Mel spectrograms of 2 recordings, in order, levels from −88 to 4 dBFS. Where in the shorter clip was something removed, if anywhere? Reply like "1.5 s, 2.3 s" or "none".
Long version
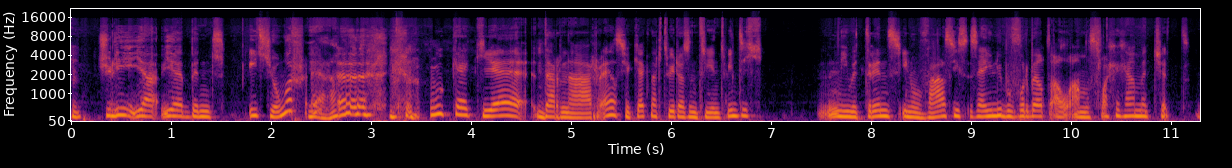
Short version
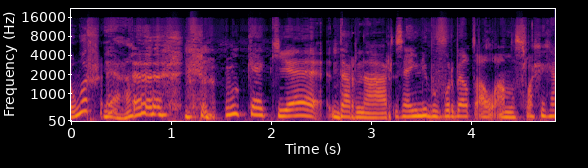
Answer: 3.2 s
